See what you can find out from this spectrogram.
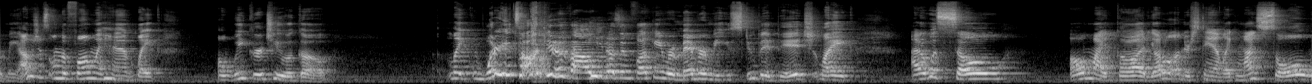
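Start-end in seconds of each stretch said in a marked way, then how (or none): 4.7-8.2 raised, high incredulous outburst; indignant telling-off of an absent texter; outraged retort. Retold or imitated. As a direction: snap back loud and high, then drop on the insult. Outraged reply to texted claim.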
